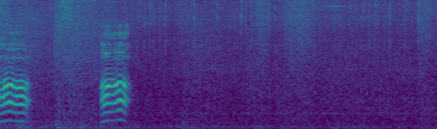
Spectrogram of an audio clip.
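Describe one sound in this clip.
Magic lightning crackles and sizzles.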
